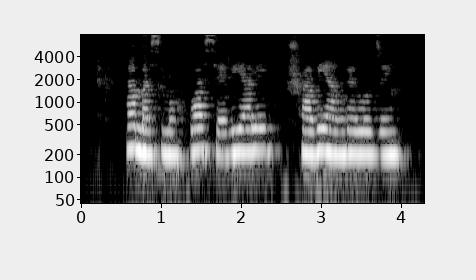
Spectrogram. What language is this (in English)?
Georgian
